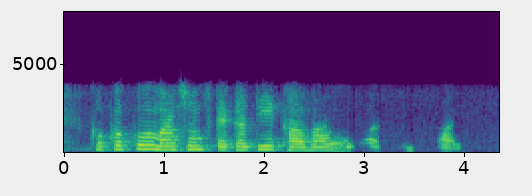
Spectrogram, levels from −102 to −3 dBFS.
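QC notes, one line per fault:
throughout, G.729 codec: The call was carried by the G.729A codec at 8 kbit/s. It rebuilds speech from a vocal tract filter, a pitch predictor and a few pulses per frame, and passes nothing above 4 kHz. The speech sounds band-limited, rough and synthetic, with plainly audible codec damage.
2.46–4.0 s, speech suppressed in double talk: While both sides were active, the echo canceller likely could not tell this talker from the loudspeaker echo and turned the signal down, by as much as about 40 dB, over roughly one and a half seconds. The speech in this stretch dips, thins or breaks up.
2.68–2.85 s, VoIP packet loss concealed by the speech codec: About 120 ms of audio went missing, which fits six 20 ms packets. The decoder filled the gap by extrapolating from its last pitch and filter at falling gain. The sound stretches into a fading buzzy tone or coloured noise, and the speech stays weak or distorted for a while after packets resume.
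4.28–4.36 s, background gated by the echo canceller: With the loudspeaker playing, the echo canceller clamped down on the microphone. The room sound drops by about 9 dB for under a tenth of a second, right at the end of the clip.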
